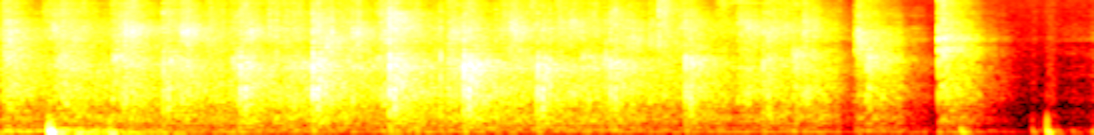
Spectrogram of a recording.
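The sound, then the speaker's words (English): A crowd at Grace Hill gives a round of applause: many hands clapping in a dense, steady patter at moderate volume, which thins out and stops, leaving a few last scattered claps. “Can, can, can we uh, give a round of applause to Evan?”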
